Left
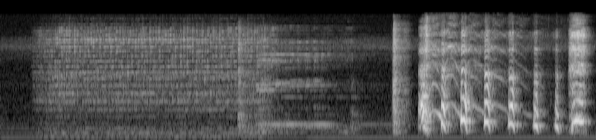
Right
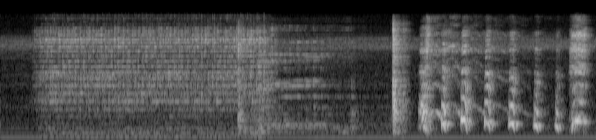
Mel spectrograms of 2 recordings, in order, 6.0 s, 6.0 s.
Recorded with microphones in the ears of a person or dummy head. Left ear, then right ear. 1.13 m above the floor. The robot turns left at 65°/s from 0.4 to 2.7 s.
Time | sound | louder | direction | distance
2.4 | a clunk | right 1 dB | 60° right (ahead or behind) | 1.3 m
4.2 | a giggle | left 15 dB | 65° left (ahead or behind) | 0.5 m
